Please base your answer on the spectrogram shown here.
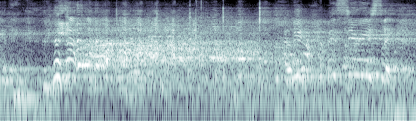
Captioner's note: laughter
